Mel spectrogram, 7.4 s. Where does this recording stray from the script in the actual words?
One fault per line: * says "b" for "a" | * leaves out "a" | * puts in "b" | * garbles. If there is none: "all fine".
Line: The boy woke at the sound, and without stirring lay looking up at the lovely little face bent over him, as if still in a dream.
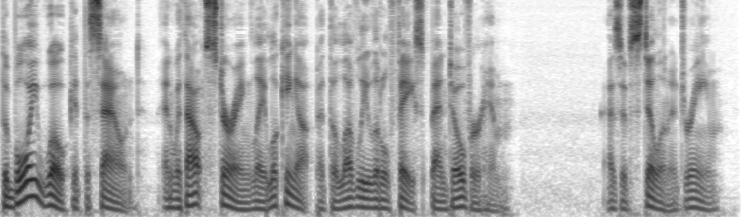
all fine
